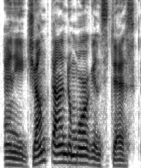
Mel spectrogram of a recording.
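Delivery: ordinary delivery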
